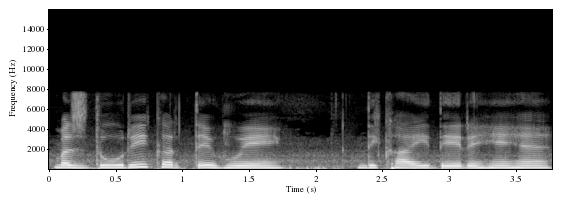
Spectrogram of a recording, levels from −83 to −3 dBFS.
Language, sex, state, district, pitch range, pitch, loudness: Hindi, female, Chandigarh, Chandigarh, 185-210 Hz, 195 Hz, -14 LUFS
